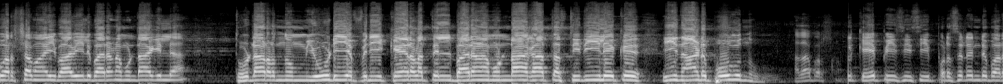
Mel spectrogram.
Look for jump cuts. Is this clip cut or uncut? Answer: cut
